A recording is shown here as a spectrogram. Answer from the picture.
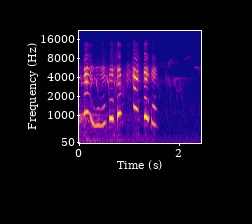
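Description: High-pitched squeaky chattering from a small cartoon animal character: a quick run of about six bending chirps over a second and a half that then stops.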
